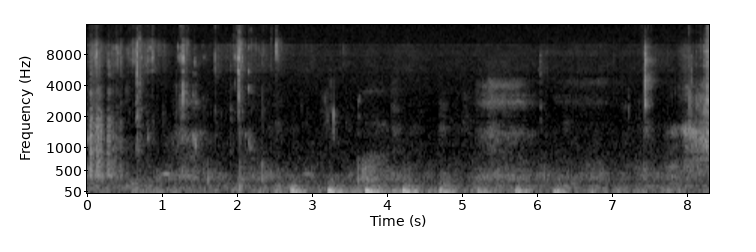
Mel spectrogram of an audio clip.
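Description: Crisp toasted bread crackles as it is torn apart close up.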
